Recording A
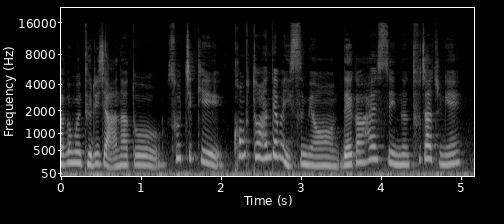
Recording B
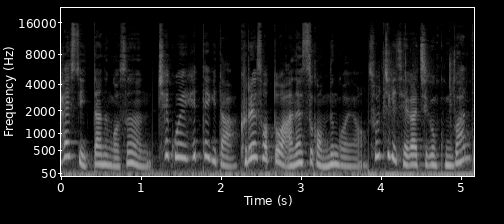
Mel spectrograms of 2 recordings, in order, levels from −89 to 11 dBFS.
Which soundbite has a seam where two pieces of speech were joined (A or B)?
B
